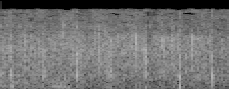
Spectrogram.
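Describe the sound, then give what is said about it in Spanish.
Applause from an audience at a circus show: a dense, steady crackle of many hands clapping, heard on its own without voices. “¡Un aplauso!”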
